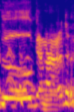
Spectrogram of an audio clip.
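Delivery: put-on flustered, nervous panic. Acting out a character caught in a net, nervous in-character panic. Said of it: "the anime, like, sweat animation".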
